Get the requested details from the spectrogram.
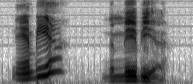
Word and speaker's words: Namibia: They are found in, I'm going to say this wrong, Namibia? – Oh, boy, you said. Are swallowing cobras better? Probably, bro. – Namibia. There you go.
